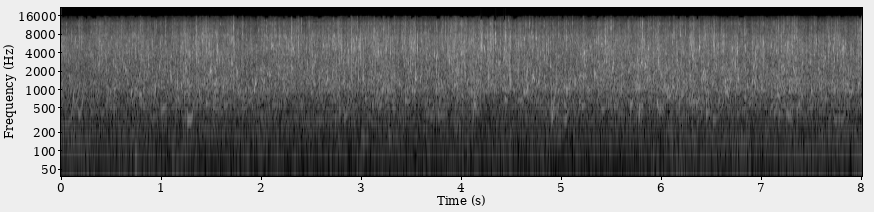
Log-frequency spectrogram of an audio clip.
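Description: Shallow stream water flowing over flat bedrock close to the microphone: a steady, even babble of water.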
